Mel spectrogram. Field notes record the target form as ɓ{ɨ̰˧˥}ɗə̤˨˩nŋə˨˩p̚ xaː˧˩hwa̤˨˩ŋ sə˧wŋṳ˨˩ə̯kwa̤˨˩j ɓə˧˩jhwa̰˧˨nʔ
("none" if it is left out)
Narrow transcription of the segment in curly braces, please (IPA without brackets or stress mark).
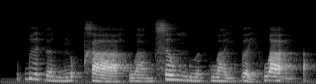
ɨ˧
